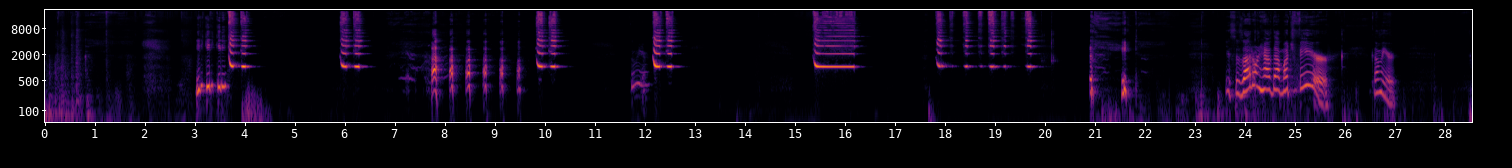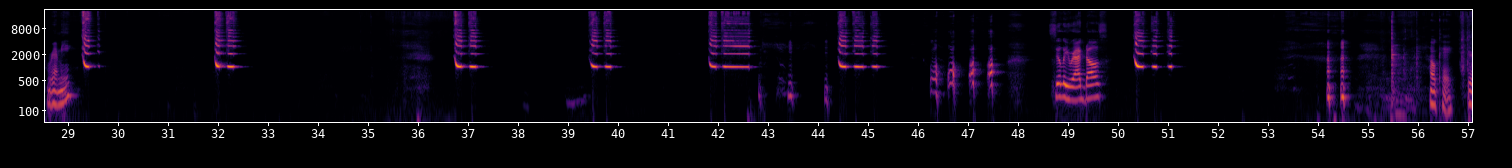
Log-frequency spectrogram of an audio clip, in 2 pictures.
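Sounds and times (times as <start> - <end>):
handheld horn honking: 15.4 - 16.4, 17.8 - 20.1, 44.4 - 45.4.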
